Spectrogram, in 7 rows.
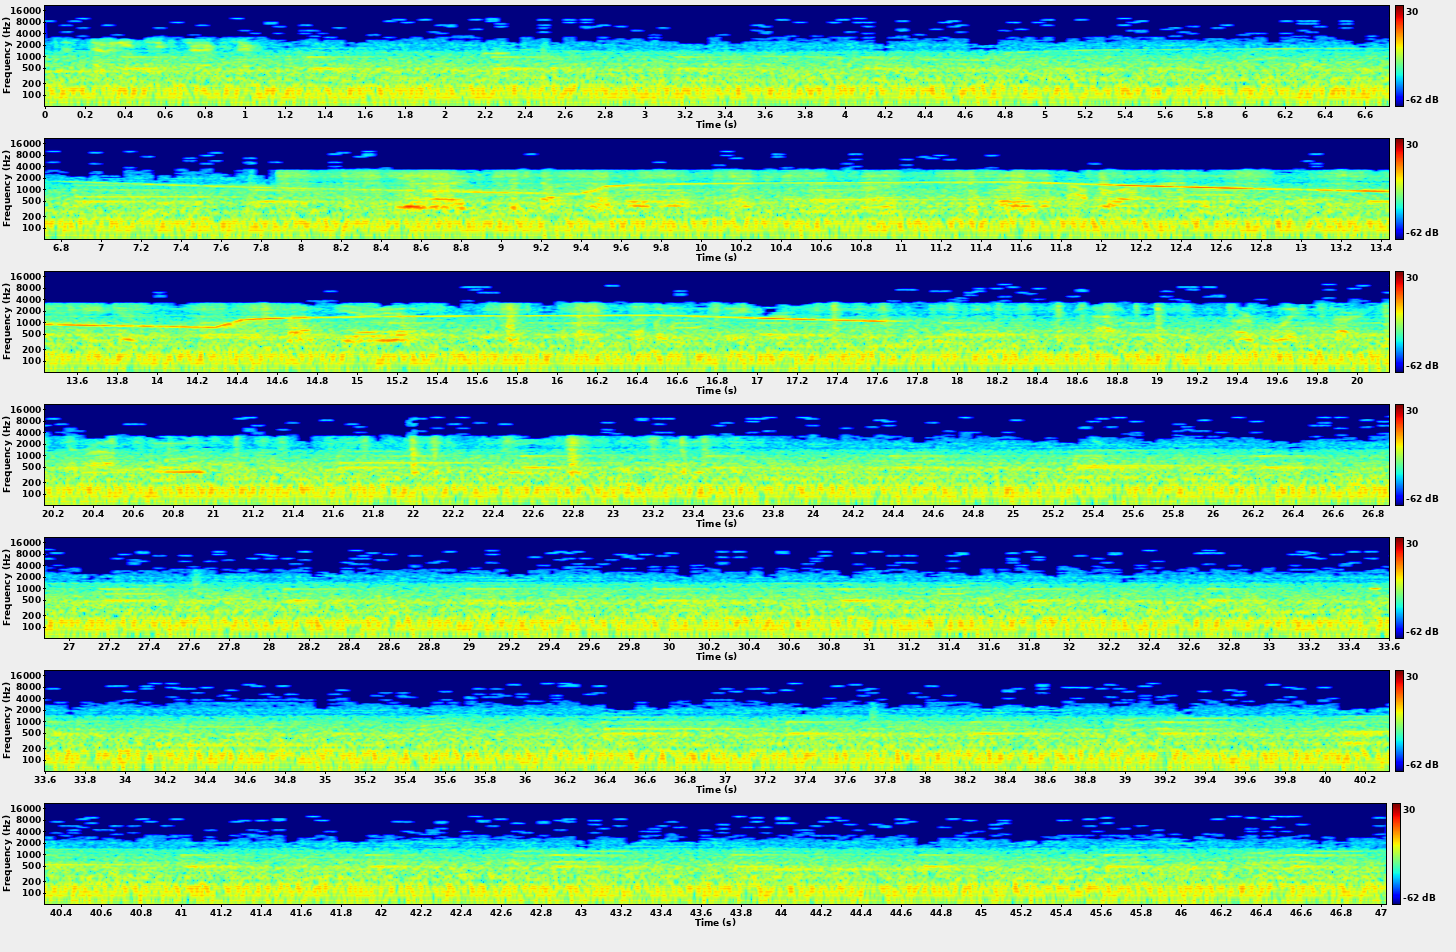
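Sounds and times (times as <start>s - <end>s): low engine hum: 0.0s - 47.0s
police siren wailing: 4.7s - 20.6s.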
